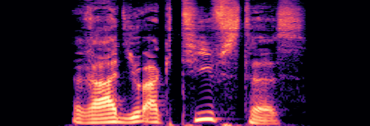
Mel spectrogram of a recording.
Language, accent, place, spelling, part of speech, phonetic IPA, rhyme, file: German, Germany, Berlin, radioaktivstes, adjective, [ˌʁadi̯oʔakˈtiːfstəs], -iːfstəs, De-radioaktivstes.ogg
- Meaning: strong/mixed nominative/accusative neuter singular superlative degree of radioaktiv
